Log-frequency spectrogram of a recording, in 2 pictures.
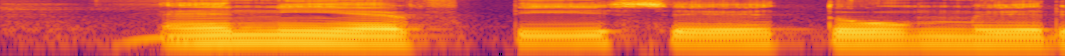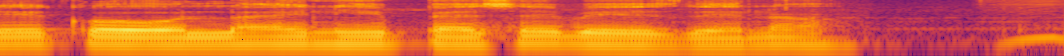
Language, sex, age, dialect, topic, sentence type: Hindi, male, 18-24, Hindustani Malvi Khadi Boli, banking, statement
